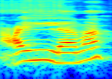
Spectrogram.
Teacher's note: आइन के ऊपर ज़बर है तो आइन को वस्ते हलक से अदा किया। अल्लमा। लाम को मजबूत है क़ो से पढ़ा क्योंकि इसके ऊपर शद है।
